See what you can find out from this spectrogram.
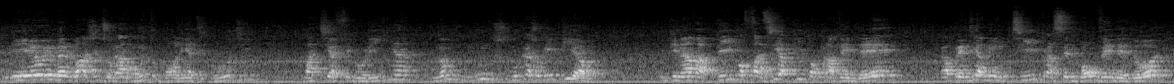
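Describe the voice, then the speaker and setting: A man's voice: high-pitched, normal speed. A middle-aged Brazilian man preaching at a retreat, telling personal stories in a chatty, humorous way with frequent tag questions. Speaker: pastor, retreat speaker. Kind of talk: humorous personal testimony sermon. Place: large echoey hall at a retreat. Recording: very echoey hall, distant mic, background noise.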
